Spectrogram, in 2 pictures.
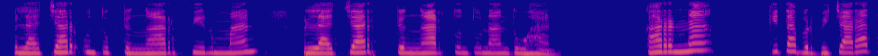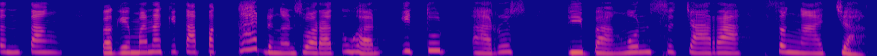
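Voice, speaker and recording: A woman in her forties from East Java, Indonesia, preaches a sermon as a pastor with a thick East Javanese accent, addressing the congregation in an emphatic, explosive manner. Her voice is high-pitched and moderately paced. The clean studio sound has no echo yet still conveys a big room.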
